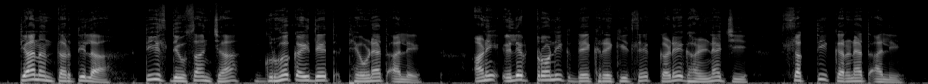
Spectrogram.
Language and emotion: Marathi, neutral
